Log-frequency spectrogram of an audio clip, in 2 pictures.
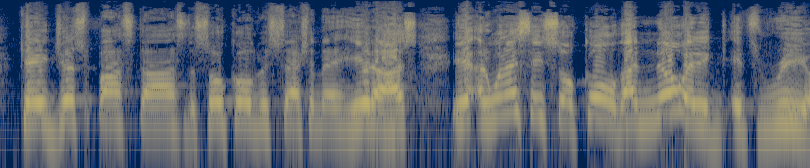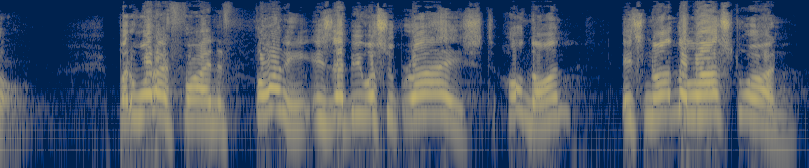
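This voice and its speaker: A middle-aged man from Brazil with a Brazilian Portuguese accent, giving an animated seminar talk and acting out other people's voices. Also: high voice. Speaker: motivational speaker. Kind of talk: live seminar presentation.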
